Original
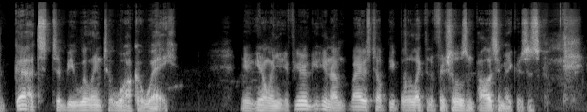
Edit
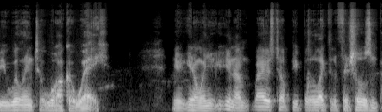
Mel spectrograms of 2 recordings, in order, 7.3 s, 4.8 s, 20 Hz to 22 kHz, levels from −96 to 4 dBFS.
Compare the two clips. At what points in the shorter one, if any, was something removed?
2.7 s

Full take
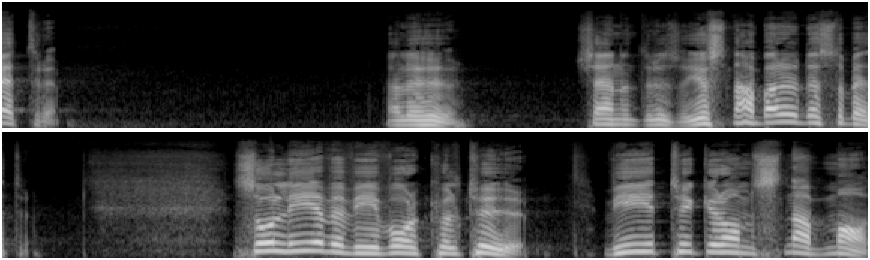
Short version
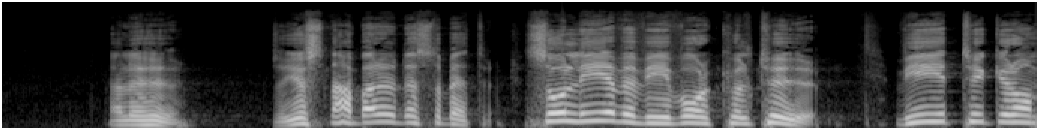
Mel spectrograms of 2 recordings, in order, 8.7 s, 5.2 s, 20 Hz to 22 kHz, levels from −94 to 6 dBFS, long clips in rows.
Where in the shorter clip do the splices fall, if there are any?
1.4 s, 2.6 s

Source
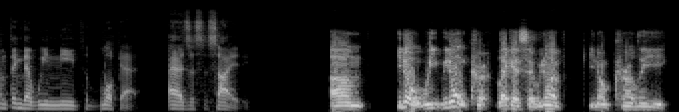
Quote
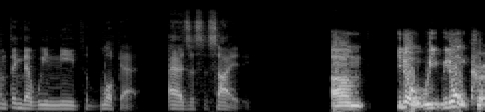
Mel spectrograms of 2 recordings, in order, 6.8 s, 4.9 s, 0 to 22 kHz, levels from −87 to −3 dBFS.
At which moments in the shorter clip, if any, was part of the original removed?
none

